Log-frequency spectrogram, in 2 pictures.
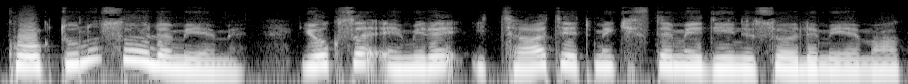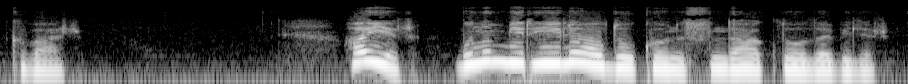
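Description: A narrator voicing a cautious, devout lieutenant who speaks in a measured, reasoning way, in an audiobook reading. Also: mid-range voice, expressive, warm tone, no echo, close to an everyday voice.

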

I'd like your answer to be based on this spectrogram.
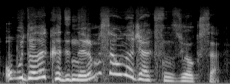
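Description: A woman reading aloud, voicing a shrill, fawning young man who rants loudly. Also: wildly swooping pitch, a little fast. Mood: shouting. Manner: shrill, loud, blustering. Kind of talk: audiobook character reading.

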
